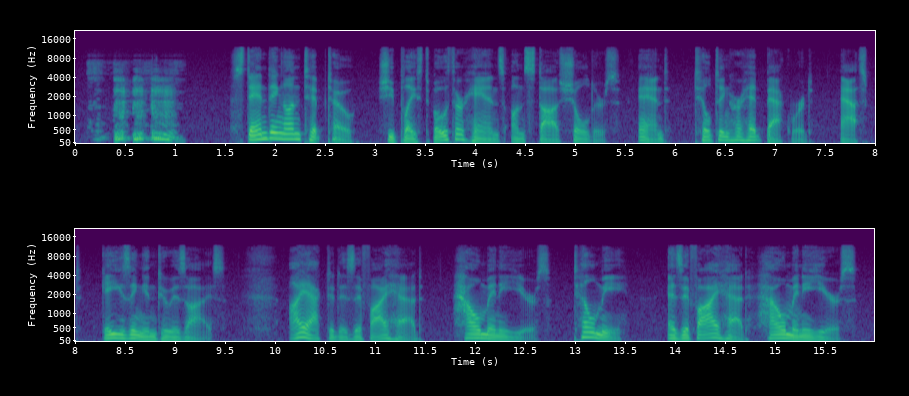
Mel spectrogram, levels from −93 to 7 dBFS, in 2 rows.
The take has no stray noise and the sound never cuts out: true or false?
false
